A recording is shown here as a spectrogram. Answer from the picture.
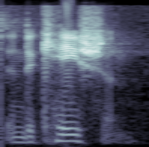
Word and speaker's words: indication: is a countable noun how many syllables indication for stresses on the third syllable there was no indication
